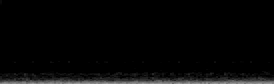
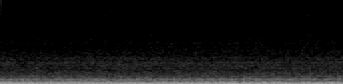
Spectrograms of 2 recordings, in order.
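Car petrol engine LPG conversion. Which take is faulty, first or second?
second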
